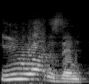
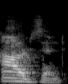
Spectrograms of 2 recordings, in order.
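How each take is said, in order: First: The word begins with a 'yoo' sound. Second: The word begins with an 'uh' sound. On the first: The speaker calls it wrong. "ইউ আর্জেন্ট না" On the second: The speaker calls it right. "তখন এটা আ হয়ে যাচ্ছে"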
